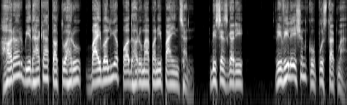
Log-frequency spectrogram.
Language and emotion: Nepali, neutral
